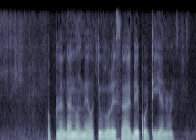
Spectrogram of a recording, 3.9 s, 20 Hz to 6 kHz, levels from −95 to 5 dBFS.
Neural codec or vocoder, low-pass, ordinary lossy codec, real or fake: codec, 16 kHz, 0.5 kbps, FunCodec, trained on LibriTTS, 25 frames a second; 5.4 kHz; none; fake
